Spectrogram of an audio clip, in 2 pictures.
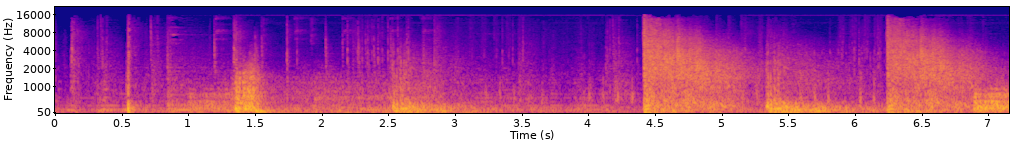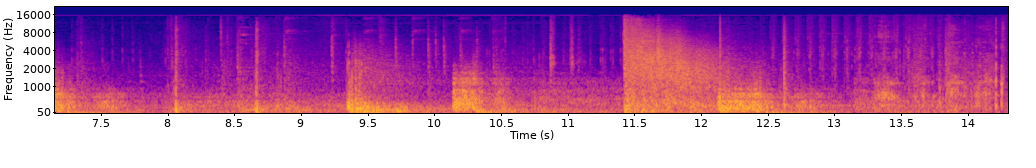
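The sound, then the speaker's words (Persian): Loud bursts of gunfire erupt repeatedly at irregular intervals, each volley cracking sharply and trailing off into a rumbling echo before the next one hits. “بذاریم بیام بالا، ببینید بد بزنید، گلوله نداریم.”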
